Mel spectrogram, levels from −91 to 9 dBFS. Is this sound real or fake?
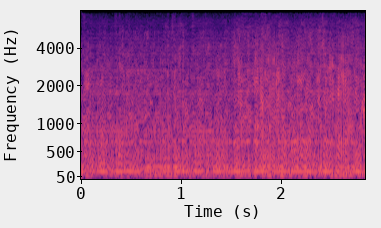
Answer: fake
